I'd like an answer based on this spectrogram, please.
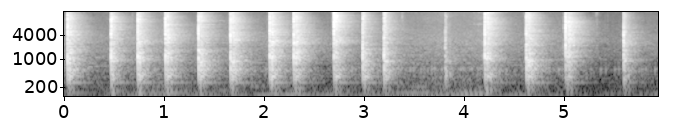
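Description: Light tapping on the clutch-side crankcase cover of a Honda Wave RSX 110 engine, seating it onto its dowel pins: about three sharp knocks a second, ten or so in a row, then after a short pause four more.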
